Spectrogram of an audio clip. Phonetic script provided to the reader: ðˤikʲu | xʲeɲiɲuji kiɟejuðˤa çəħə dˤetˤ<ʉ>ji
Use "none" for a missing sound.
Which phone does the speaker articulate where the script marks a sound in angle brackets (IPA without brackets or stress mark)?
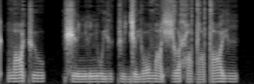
u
